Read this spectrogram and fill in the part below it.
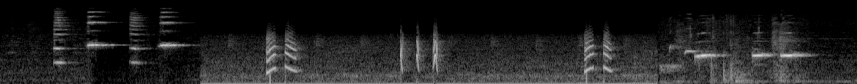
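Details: Rosella song: clear, ringing whistled notes in a quick series, then a stretch of steady background hiss with a few sharp chirps, ending in lower, smoother whistles repeated in a short phrase.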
